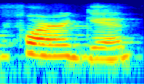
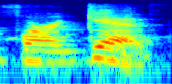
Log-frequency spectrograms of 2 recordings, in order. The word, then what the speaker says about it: forget: y yo no digo forget sino forget cierto entonces la acentuación está al final en la segunda sílaba cuando ocurre esto también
